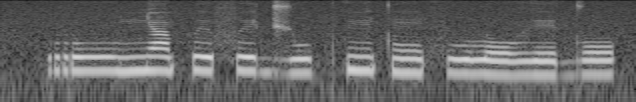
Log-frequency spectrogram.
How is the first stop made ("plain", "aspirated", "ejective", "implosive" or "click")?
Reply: plain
